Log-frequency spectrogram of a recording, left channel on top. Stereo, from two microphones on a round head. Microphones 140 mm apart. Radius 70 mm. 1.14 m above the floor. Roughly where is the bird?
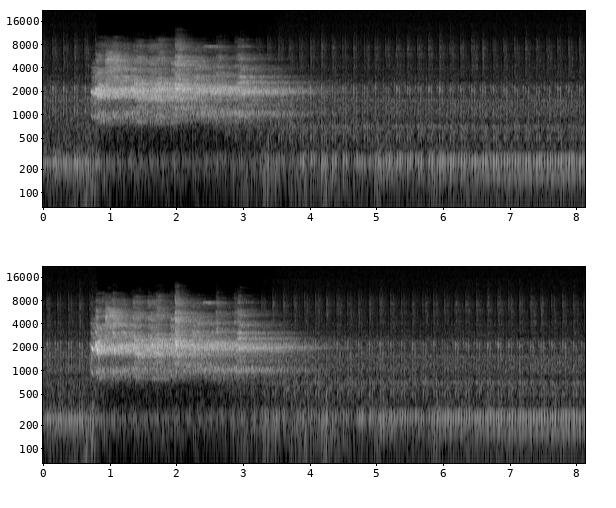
Right.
